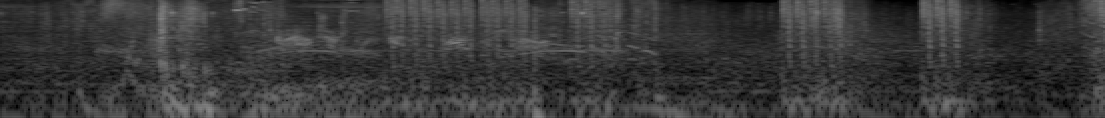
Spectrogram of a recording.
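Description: A sniper rifle fires single loud shots.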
